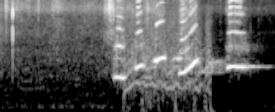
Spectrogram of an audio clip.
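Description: A dog whining: a quick run of short, high-pitched rising whimpers about a second in, ending in one held high whine.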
